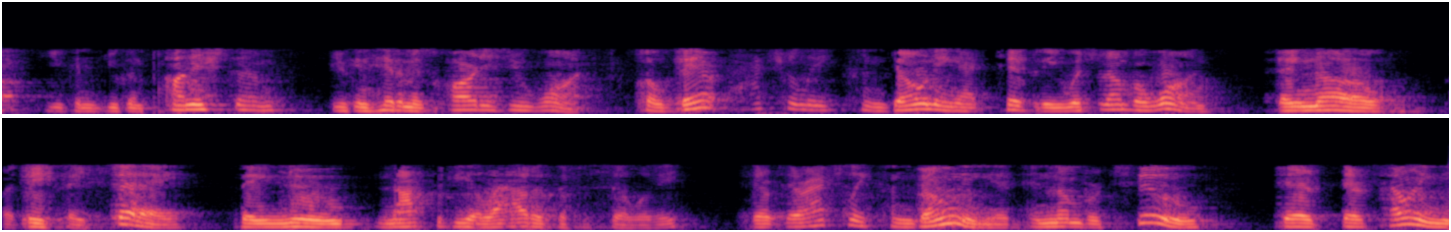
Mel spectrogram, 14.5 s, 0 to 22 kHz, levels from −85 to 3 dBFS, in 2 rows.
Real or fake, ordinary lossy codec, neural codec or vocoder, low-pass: fake; AAC, 16 kbps; vocoder, 22.05 kHz, 80 mel bands, Vocos; 7.2 kHz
